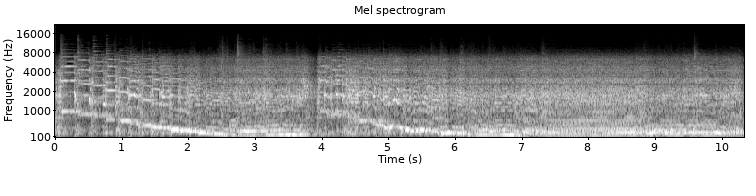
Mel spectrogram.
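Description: Ernie Ball Music Man Silhouette electric guitar playing fast descending runs in A harmonic minor, three notes per string, repeated down through the octaves. There are two quick downward runs, then lower notes held over the last few seconds.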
